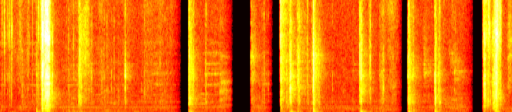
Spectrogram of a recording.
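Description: Someone types an ID, password and captcha on a computer keyboard to sign in to a government e-salary portal. Quiet, close key clicks come in short irregular bursts separated by brief pauses.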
